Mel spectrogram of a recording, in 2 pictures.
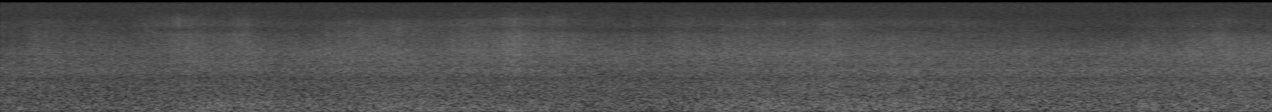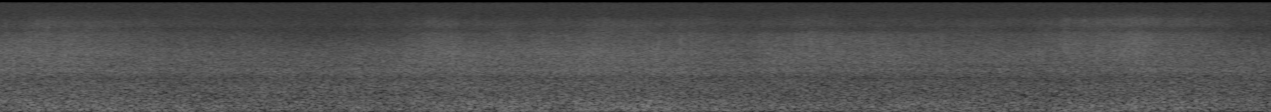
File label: Ocean Sounds; Sea Sounds Satisfying Ocean Sounds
